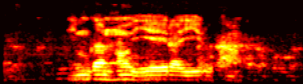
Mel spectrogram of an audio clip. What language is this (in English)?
Kinyarwanda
